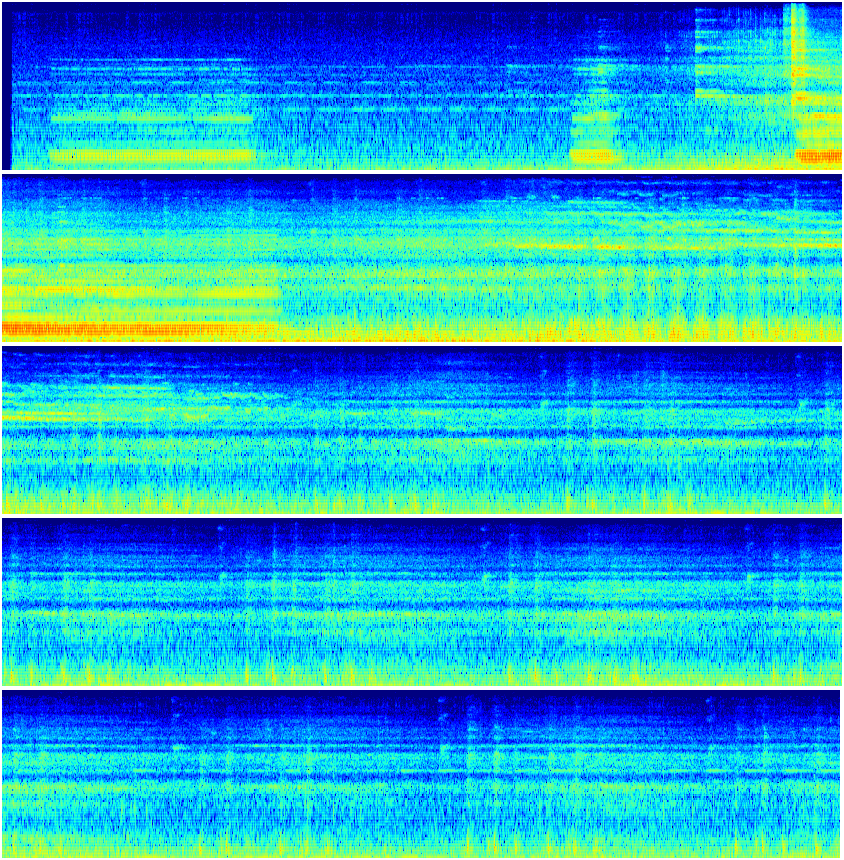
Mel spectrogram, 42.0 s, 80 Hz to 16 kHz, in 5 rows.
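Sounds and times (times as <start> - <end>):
train engines and wheels rumbling: 0.1 - 41.9
train horn blasts: 0.4 - 2.7, 5.6 - 6.4, 7.6 - 11.4
train cars clickety-clack: 5.6 - 41.9
high squeal: 11.4 - 26.0.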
